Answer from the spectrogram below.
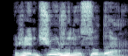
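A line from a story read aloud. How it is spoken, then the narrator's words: Sudden yell. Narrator (Russian): снова неожиданно заорал Феникс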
